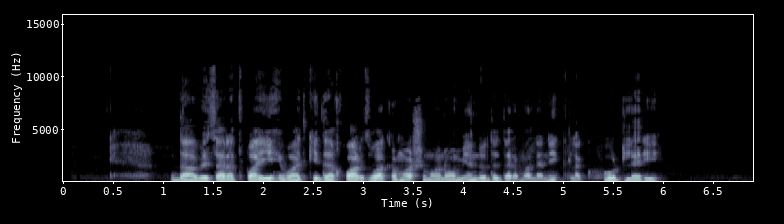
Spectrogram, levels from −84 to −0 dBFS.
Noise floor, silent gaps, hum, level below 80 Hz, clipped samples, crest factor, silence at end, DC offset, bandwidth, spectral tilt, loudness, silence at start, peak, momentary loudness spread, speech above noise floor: -76 dBFS; none; none; -58 dBFS; under 0.1%; 20 dB; 0.95 s; under 0.1%; 11 kHz; -7.5 dB/octave; -26 LUFS; 1.1 s; -6 dBFS; 10 LU; 51 dB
